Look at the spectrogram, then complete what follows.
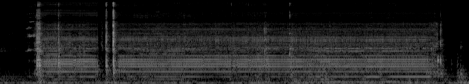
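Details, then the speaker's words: Marx toy locomotive, motor under test and trying to pull: thin high whine with faint gear buzz, low and laboured as if dragging; tight, binding motor. "actually trying to pull if the motor wasn't so tight"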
